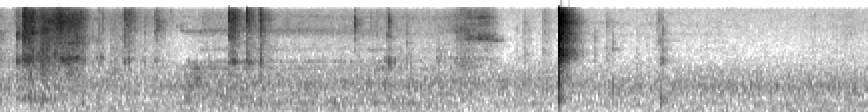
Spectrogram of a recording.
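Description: Handling noises from a knife and a measuring tool on a tabletop: a short rustle at the start, a few light clicks, and one sharp click just before three seconds in.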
